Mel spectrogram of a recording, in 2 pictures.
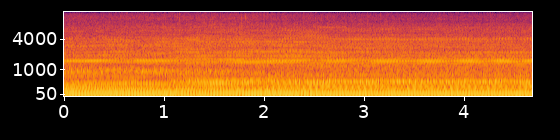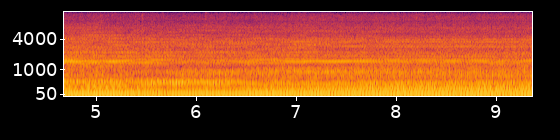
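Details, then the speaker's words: Bayliner 175 boat after about 10 minutes running following 7+ months storage: steady even low warm idle hum, constant tone, no misses or knocking; everything looks good. "she's been running for about 10 minutes now everything looks good I'mma to pull her back down the idle"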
